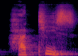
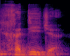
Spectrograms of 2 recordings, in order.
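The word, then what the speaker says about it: Hatice: t i c e I would say hatis for that no it's actually Khadijah in Turkish that's the way they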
